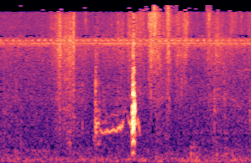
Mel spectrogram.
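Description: A hen that has got out gives a soft, drawn-out call followed by one short, sharp cluck over a steady background hum, with no voices.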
